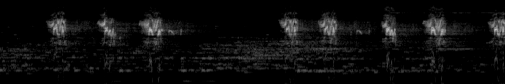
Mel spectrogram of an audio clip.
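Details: High sparrow chirps in noise-cleaned sound, arriving in loose bursts of two or three notes with a short pause between groups.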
